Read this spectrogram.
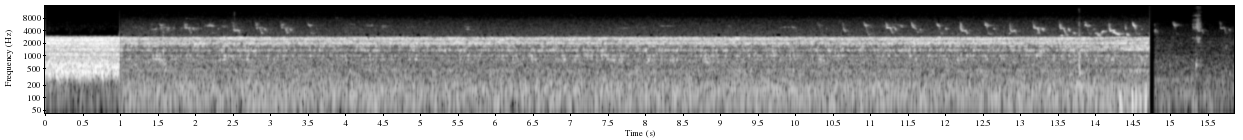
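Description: A small electronic box hums with a quieter hiss.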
